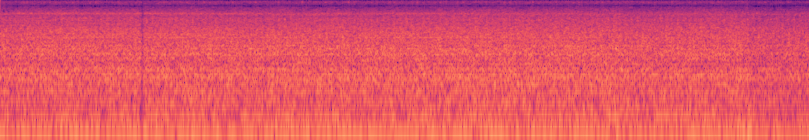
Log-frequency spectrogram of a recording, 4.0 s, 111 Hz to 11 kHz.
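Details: Chevrolet Malibu idling on new, partially charged battery (12.4 V) during charging test showing 14.7 volts, no ripple; smooth even low hum, no stumbles or knocks; engine idles steadily and cleanly.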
